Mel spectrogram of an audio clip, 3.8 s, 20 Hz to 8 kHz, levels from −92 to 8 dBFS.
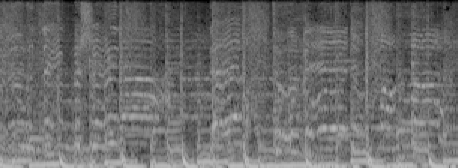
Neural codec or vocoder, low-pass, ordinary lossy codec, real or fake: none; none; none; real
